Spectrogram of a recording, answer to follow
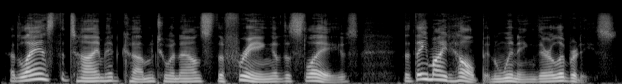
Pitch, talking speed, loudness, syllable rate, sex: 150 Hz, 205 wpm, -20 LUFS, 4.8 syllables/s, male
